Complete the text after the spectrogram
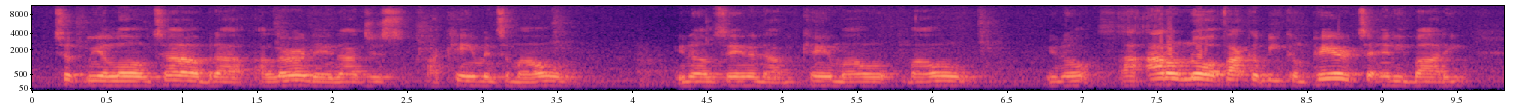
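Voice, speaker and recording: Over noticeable background noise and audible room echo, a man with an American accent speaks at a very fast pace. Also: medium pitch for a man. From New York, Lower East Side. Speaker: DJ and radio host. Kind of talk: interview conversation. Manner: loud; animated.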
